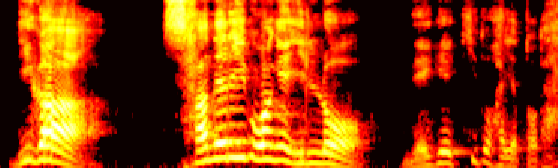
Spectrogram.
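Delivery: loud, very slow proclamation, stretching each word; solemn loud declaration; booming divine words. Shown as a demonstration. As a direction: thunder it out as God's voice. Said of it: "네가 사네비, 사네립 왕의 일로".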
